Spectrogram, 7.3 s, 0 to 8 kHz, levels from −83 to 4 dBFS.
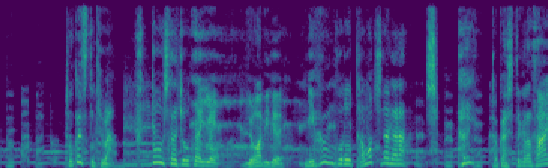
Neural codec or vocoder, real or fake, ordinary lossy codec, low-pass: codec, 16 kHz, 2 kbps, FreqCodec, larger model; fake; none; none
